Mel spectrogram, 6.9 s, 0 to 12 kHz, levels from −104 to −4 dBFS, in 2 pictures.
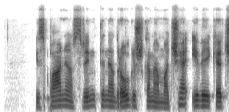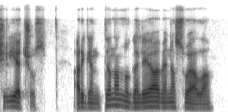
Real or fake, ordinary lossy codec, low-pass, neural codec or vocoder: real; Opus, 24 kbps; 7.2 kHz; none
